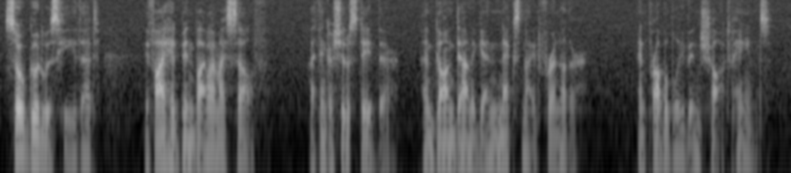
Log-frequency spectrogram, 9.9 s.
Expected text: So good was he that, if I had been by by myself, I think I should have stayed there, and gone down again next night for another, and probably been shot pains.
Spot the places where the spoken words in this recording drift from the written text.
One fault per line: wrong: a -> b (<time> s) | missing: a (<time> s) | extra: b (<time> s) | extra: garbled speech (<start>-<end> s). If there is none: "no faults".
no faults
